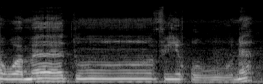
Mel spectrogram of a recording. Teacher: منہ بھر کے پڑھتے ہوئے قاف کو ایک الف کے برابر لمبا کریں گے · نون ساکن کے بعد فا حروف حلقی میں سے نہیں ہے، اخفا کریں گے نون میں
